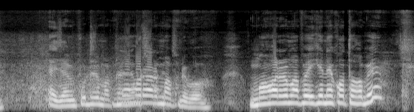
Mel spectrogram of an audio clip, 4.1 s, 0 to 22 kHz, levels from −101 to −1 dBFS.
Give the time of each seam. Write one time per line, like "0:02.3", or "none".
0:01.2

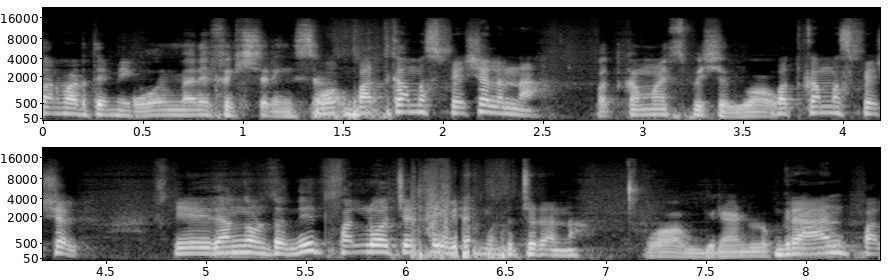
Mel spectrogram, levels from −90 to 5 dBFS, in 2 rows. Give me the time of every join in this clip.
0:01.5

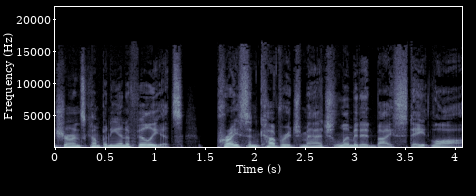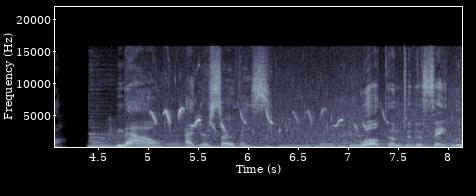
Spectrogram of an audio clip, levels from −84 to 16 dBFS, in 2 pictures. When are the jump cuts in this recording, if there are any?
0:04.5

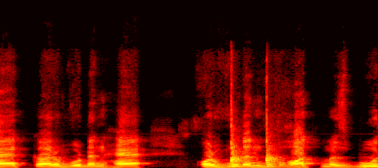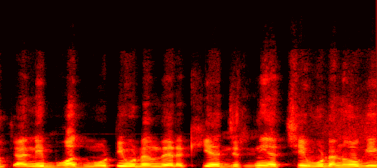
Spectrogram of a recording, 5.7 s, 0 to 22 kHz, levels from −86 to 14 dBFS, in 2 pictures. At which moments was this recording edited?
none

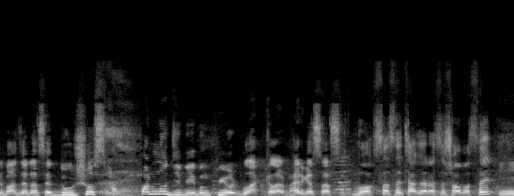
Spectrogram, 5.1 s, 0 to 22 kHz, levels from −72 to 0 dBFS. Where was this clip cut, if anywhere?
0:03.5

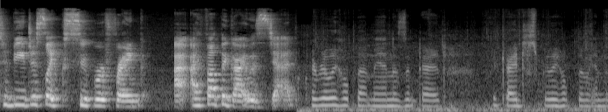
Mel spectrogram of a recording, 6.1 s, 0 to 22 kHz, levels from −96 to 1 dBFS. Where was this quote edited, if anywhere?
0:02.9

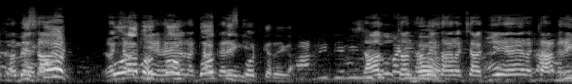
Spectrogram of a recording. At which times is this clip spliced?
none

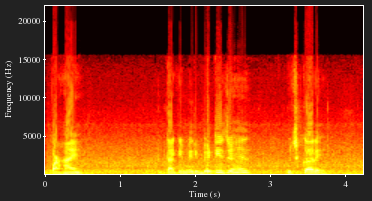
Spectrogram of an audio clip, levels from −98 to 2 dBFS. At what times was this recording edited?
none

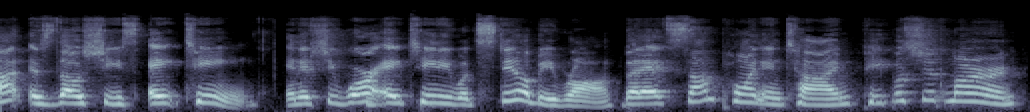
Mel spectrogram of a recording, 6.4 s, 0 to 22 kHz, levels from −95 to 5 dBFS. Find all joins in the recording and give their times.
none

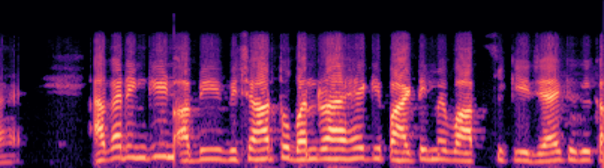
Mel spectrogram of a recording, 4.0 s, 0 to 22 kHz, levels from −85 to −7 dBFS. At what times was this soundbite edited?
0:01.2

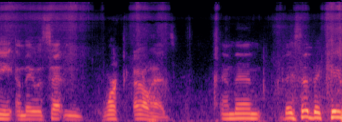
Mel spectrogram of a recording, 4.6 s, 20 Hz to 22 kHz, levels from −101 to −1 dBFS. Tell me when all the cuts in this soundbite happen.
0:01.3

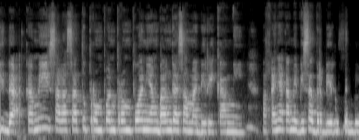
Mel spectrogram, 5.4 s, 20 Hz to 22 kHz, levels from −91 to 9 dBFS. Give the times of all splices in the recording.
none

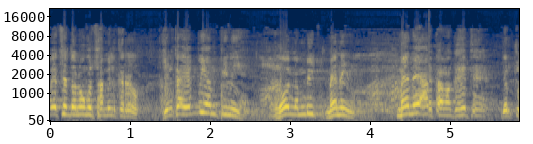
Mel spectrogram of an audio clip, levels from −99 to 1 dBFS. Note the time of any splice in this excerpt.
0:04.8

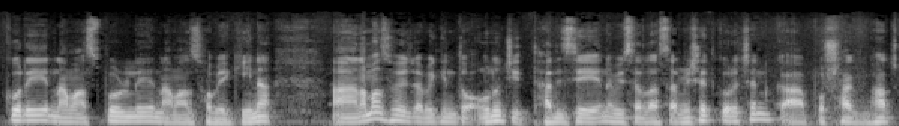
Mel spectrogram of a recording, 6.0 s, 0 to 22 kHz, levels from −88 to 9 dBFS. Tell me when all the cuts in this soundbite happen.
none

